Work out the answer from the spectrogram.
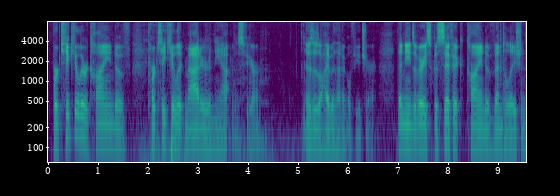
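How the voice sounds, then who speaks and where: A man with a naturally low voice, hosting a livestream and musing softly and aimlessly with many fillers. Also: clear, resonant tone. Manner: soft, meandering, lots of fillers; prefers talking quietly and a little higher. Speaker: livestream host. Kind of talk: casual livestream chat.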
